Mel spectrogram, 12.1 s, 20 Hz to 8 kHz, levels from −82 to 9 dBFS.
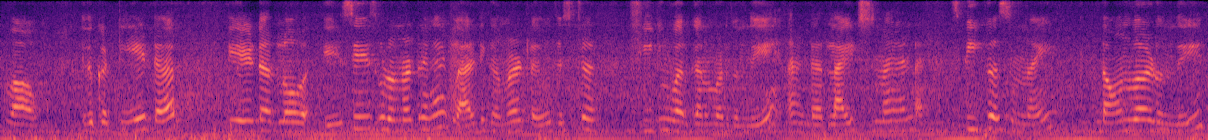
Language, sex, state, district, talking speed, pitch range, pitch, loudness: Telugu, female, Telangana, Nalgonda, 120 wpm, 180-230 Hz, 205 Hz, -19 LUFS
